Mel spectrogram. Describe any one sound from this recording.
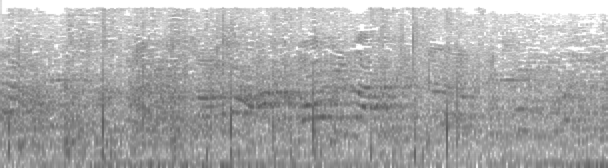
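Children's footsteps patter across a wooden floor.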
